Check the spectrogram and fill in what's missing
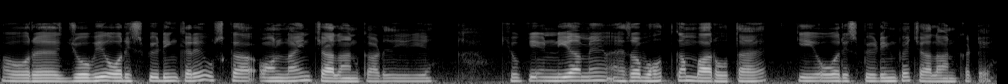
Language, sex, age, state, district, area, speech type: Urdu, male, 18-30, Uttar Pradesh, Siddharthnagar, rural, spontaneous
